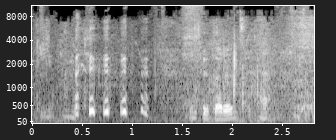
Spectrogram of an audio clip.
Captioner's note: laughs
